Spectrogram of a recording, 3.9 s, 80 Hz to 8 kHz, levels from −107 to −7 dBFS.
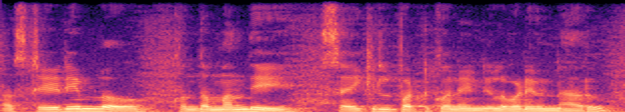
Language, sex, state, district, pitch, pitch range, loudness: Telugu, male, Telangana, Mahabubabad, 125 Hz, 120-130 Hz, -14 LUFS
